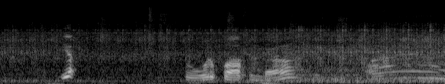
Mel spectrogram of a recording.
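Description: Excited men's voices exclaiming over a steady low hum from a vehicle's engine idling.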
